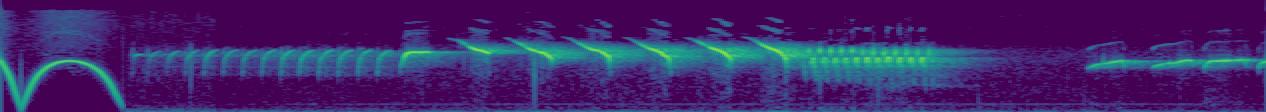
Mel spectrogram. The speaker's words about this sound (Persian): اینجا چقدر پرنده است. آره عزیزم، راستش من تا حالا پامو تو مغازه پرنده فروشی نذاشته بودم. آخه دلم میگیره وقتی اونا رو تو قفس میبینم، ولی الان که با همیم گفتم بیایم یه نگاهی به این قناریای خوشگل و خوش صدا بندازیم. چه صدایی، چه صدایی.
